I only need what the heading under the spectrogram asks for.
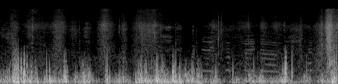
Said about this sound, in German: Oh Mann, der Wind knallt komplett rein. Äh, das gibt heftige Störgeräusche, werde ich euch jetzt schon sagen.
